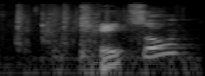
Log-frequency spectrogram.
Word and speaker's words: Quetzal: It's more with a K sound, so... Quetzal? Quetzal? I hope somebody will... Quetzal. Quetzal! I don't know how to pronounce it correctly. I'm sorry. I apologize. I thought it was Quetzal, but I guess it's... Quetzal. Quetzal. Think of a queso. Yeah. Because it's Spanish.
